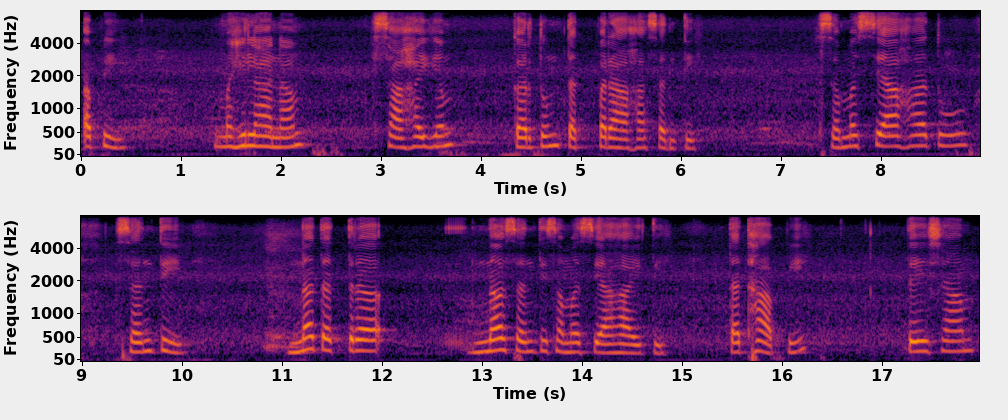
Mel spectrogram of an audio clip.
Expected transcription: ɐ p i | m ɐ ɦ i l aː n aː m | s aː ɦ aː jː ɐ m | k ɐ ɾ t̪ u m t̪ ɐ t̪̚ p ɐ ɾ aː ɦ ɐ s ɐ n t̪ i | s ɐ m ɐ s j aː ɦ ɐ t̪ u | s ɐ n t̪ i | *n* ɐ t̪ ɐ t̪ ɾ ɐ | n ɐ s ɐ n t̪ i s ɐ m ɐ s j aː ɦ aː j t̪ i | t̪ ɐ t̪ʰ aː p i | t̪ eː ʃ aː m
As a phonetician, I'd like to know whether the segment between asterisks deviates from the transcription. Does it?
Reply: no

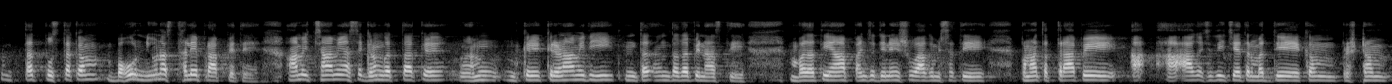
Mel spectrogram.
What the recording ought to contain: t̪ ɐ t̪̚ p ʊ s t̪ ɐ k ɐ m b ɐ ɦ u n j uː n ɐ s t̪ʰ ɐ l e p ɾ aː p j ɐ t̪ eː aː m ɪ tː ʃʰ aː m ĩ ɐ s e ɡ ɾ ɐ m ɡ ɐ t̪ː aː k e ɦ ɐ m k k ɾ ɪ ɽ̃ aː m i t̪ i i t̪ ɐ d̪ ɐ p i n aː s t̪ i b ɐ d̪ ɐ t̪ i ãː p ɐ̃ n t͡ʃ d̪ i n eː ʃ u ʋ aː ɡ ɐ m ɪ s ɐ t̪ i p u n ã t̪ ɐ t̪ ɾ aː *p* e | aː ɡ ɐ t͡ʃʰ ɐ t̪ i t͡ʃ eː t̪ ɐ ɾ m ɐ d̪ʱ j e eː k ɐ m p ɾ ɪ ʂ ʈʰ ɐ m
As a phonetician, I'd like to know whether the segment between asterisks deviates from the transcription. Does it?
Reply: no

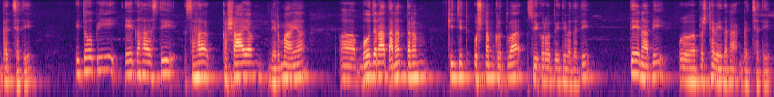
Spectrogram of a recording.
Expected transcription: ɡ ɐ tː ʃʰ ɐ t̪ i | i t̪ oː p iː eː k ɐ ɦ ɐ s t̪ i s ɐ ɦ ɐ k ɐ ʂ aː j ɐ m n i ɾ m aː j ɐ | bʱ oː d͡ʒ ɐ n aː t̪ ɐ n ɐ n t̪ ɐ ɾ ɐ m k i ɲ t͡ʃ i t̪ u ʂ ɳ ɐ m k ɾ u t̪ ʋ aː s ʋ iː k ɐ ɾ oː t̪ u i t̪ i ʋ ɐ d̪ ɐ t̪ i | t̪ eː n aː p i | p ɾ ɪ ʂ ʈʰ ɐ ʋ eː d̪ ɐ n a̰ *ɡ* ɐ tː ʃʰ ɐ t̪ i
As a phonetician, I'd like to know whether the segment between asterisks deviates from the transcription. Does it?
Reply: no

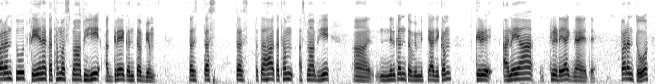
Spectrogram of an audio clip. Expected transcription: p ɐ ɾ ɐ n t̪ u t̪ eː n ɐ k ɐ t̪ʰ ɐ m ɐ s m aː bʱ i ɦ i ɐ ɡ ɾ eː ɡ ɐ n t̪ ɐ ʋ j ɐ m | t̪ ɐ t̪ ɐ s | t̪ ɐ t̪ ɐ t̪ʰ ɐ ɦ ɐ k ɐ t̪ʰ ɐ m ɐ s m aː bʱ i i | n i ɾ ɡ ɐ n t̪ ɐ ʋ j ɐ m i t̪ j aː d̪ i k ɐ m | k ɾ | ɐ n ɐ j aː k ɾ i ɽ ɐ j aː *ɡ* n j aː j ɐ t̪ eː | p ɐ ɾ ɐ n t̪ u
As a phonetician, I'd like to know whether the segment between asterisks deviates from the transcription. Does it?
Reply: no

